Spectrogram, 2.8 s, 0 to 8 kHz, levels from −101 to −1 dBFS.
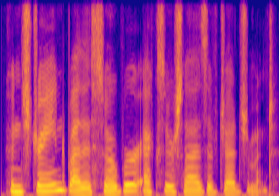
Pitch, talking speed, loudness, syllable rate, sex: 225 Hz, 150 wpm, -16 LUFS, 5.1 syllables/s, female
